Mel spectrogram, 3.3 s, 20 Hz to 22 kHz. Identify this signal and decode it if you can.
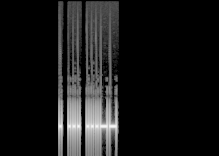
Morse code, heard as a keyed tone, about 36 wpm, 700 Hz. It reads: ES3
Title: Callsign Prefixes for Top 50 DXCC - 35wpm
